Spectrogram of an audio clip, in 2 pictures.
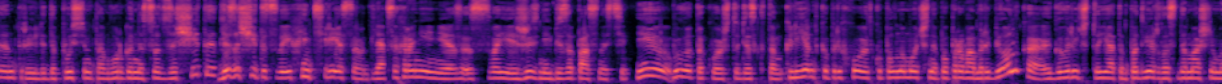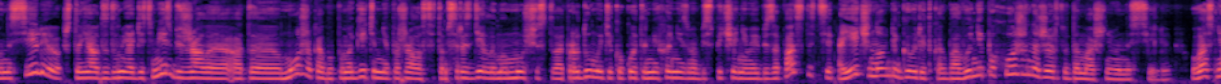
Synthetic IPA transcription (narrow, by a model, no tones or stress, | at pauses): ɛnt̪ɾɨilʲɪd̪ɐpusʲtʲɪmt̪amo̞rɡənɨsot̪zɐɕːit̪ɨd̪lʲɐzɐɕːit̪ɨsvɐixɪnʲtʲɪɾʲe̞səfd̪lʲɐsəxɾɐnʲenʲɪjəsvɐjejʐɨzʲnʲɪːbʲɪzɐpasnəsʲtʲɪibɨlˠət̪ɐko̞jəʂt̪odʲetskə̥t̪amklʲɪje̞nt̪̚kəpɾʲɪxo̞dʲɪt̪̚kʊpəlˠnɐmo̞t͡ɕɪnəjpəpɾɐvamɾʲɪbʲo̞nkəiɡəvɐɾʲit̪ʂt̪o̞jat̪ampɐd̪vʲe̞rɡlˠəsʲd̪ɐmaʂnʲɪmʊnɐsʲilʲɪjʊʂt̪ojaot̪zd̪vʊmʲadʲɪtʲmʲizbʲɪʐalˠəɐt̪muʐəkaɡ̚bɨpəmɐɡʲitʲɪmnʲepɐʐɑlˠʊst̪ə̥t̪amsrɐzʲdʲe̞lˠəmɨmuɕːɪst̪vəpɾɐd̪uməjtʲɪkɐko̞jt̪əmʲɪxɐnʲizmɐbʲɪspʲɪt͡ɕenʲɪjəmɐjejbʲɪzɐpasnəsʲtʲɪɐjejt͡ɕɪno̞vnʲɪk̚ɡəvɐɾʲit̪kaɡ̚bɨɐvɨnʲɪpɐxo̞ʐɨnɐʐɛrt̪vʊd̪ɐmaʂnʲɪvənɐsʲḭlʲɪjə | ʊvasnʲ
